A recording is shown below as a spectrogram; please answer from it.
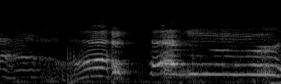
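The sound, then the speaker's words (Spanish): A baby cries in a film scene, with wavering, high-pitched wails in two bursts split by a short pause. The first burst rises and falls, and the second holds a strained, sustained cry. The crying is fairly soft throughout. “Escucha el llanto.”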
